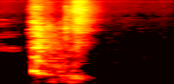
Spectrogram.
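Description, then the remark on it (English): A single sharp sneeze bursts out, a quick breathy explosion lasting under half a second before silence returns. “Bless you.”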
